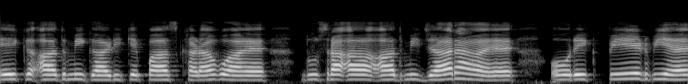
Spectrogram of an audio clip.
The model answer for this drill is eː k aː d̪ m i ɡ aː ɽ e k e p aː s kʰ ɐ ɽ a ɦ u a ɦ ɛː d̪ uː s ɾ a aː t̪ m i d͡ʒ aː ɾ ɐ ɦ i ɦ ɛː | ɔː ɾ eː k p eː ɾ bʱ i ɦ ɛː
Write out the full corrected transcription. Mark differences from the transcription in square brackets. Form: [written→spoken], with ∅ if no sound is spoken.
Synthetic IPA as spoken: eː k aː d̪ m i ɡ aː ɽ [e→i] k e p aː s kʰ ɐ ɽ a ɦ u a ɦ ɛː d̪ uː s ɾ a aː [t̪→d̪] m i d͡ʒ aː ɾ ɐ ɦ [i→a] ɦ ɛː | ɔː ɾ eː k p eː [ɾ→ɽ] bʱ i ɦ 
